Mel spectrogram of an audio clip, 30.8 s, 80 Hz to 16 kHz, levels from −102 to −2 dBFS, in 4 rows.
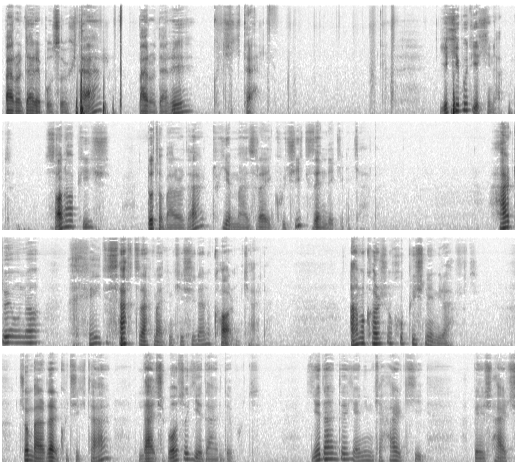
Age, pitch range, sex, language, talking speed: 50-69, 100-155 Hz, male, Persian, 90 wpm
